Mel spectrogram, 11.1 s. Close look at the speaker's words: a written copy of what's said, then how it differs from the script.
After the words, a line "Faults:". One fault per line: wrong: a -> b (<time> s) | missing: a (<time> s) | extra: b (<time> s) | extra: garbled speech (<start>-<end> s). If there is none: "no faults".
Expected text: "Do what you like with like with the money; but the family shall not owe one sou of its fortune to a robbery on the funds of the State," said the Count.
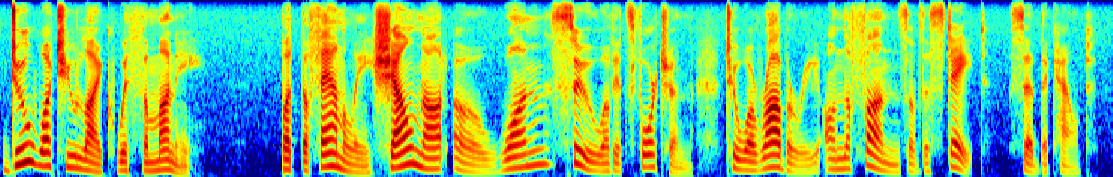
"Do what you like with the money; but the family shall not owe one sou of its fortune to a robbery on the funds of the State," said the Count.
Faults:
missing: like with (1.4 s)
